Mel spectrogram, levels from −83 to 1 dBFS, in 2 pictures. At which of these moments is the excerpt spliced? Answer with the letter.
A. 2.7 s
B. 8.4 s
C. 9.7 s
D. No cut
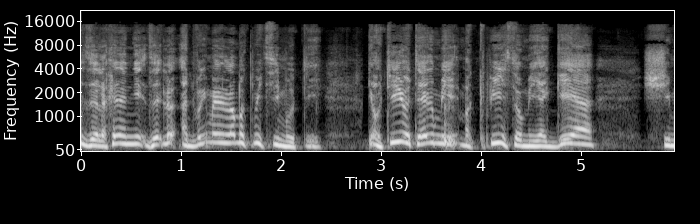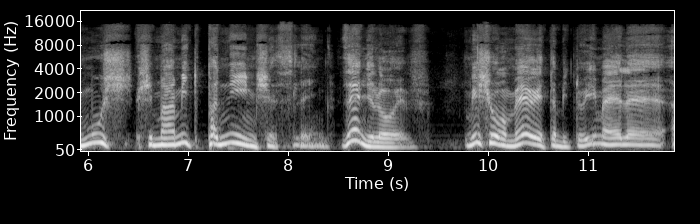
B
